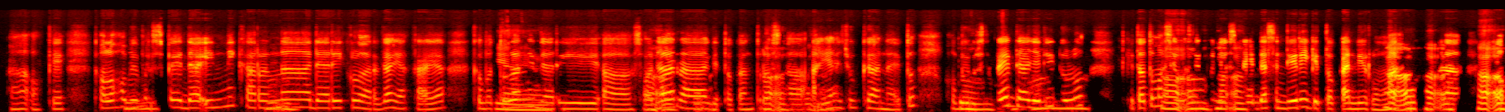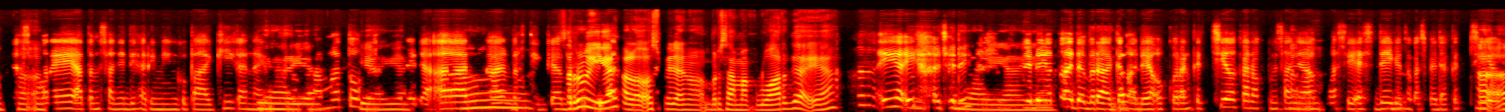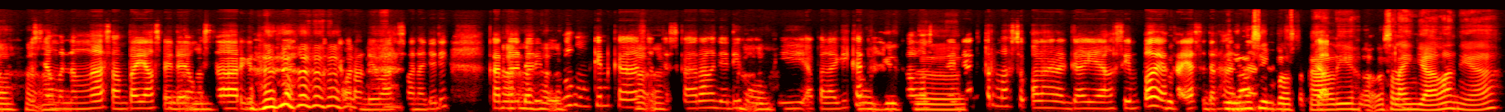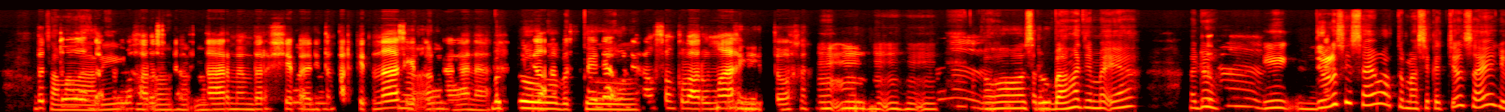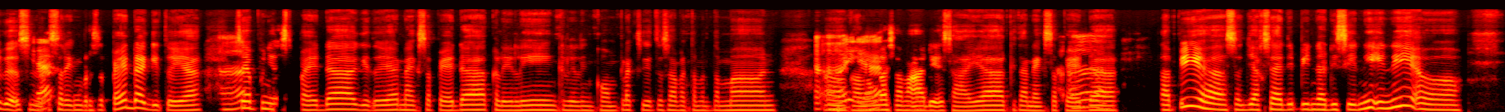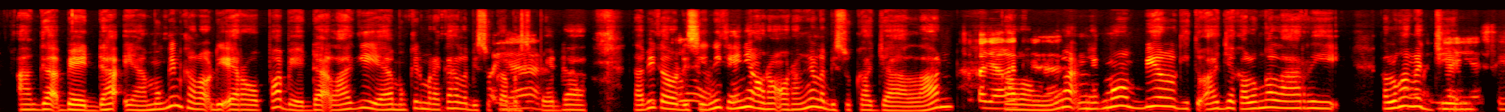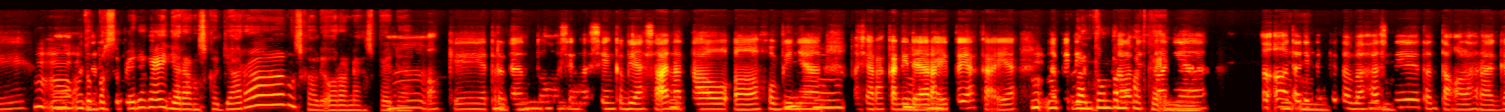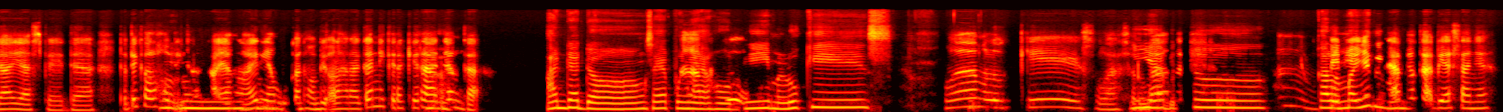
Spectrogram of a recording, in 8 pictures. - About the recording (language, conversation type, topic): Indonesian, unstructured, Hobi apa yang paling membuatmu merasa tenang saat melakukannya?
- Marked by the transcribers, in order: static; distorted speech; unintelligible speech; laughing while speaking: "iya"; laugh; other background noise; in English: "membership"; chuckle; stressed: "jarang"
